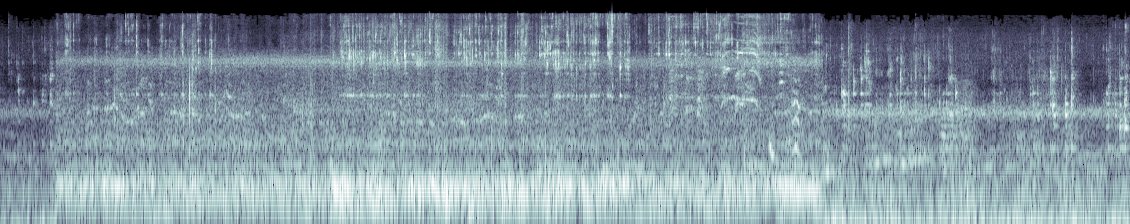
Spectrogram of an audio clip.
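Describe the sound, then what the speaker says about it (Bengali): Tomato puree squeezed by hand through a cloth, juice dripping and trickling steadily in a close, continuous wet patter that shifts tone partway through, with no talk. "এখন আমি কাপড়টাকে আলতো হাতে এভাবে সব দিক তুলে আস্তে আস্তে চিপে চিপে শুধু টমেটোর পিউরিটা বের করে নিচ্ছি"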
